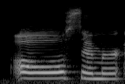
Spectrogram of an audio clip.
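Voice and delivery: loud, slow drawn-out mockery; sarcastic drawl. Twins mocking Percy's boasting, loud slow sarcasm. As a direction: drag it out to mock him.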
